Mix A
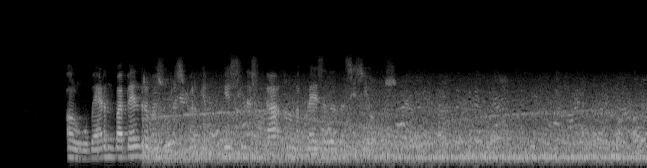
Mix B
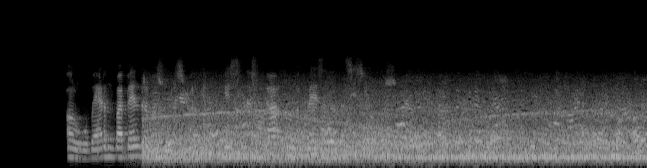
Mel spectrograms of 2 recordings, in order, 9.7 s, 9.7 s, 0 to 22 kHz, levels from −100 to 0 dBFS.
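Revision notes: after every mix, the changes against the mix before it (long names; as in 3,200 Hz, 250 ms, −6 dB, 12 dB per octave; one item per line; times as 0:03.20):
speech −5.5 dB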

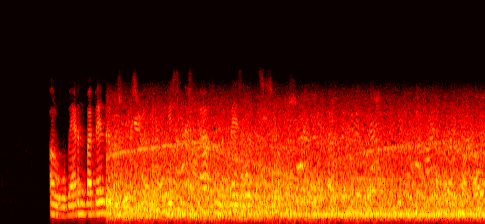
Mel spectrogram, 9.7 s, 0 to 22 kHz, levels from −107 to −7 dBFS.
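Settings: speech: add tilt shelving filter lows +6.5 dB, about 1,100 Hz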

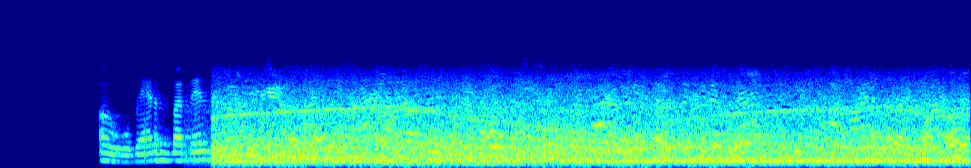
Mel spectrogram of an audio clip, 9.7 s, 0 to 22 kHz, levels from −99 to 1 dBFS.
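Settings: speech −11.5 dB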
